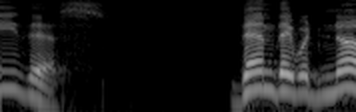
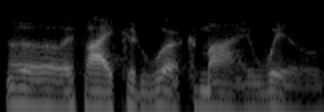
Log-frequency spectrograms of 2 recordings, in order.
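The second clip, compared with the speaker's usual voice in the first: slow, low, brooding grumble; understated seething, kept soft; indignant; 8 semitones lower, 10 dB quieter than usual. Acted. Uncle wishes ill on Christmas well-wishers, restrained indignation. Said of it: "said Scrooge indignantly".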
